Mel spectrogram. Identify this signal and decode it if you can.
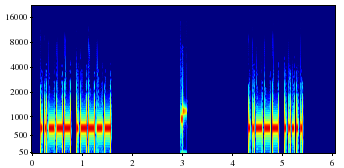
Morse code, heard as a keyed tone, about 30 wpm, 700 Hz. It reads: 21 25
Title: Numbers - 2-Digit 30wpm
